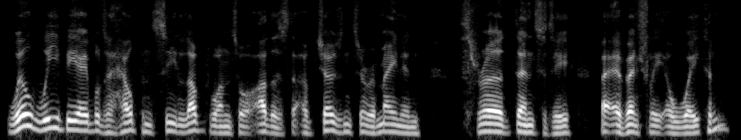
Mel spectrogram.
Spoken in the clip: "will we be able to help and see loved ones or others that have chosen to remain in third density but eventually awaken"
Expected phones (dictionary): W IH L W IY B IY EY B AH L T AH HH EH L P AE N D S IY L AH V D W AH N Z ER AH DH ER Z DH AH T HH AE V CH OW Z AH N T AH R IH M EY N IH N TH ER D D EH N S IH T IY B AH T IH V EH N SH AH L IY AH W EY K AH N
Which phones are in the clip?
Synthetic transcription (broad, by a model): W IH L W IY B IY EY B AH L T AH HH EH L P N S IY L AH V D W AH N Z ER AH DH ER Z DH AH T HH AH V CH OW Z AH N T AH R IH M EY N IH N TH ER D D EH N S IH T IY B AH T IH V EH N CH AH L IY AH W EY K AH N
